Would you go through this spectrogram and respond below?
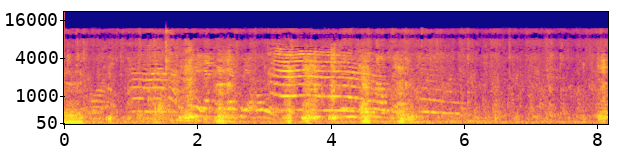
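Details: During a feeding, a piglet at a pig farm lets out a burst of high, wavering squeals around the middle, between lower grunts, with people talking nearby.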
